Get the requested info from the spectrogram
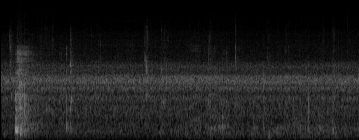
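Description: Close-up chewing and crunching of small whole crabs. A sharp crunch comes about half a second in, then scattered crackles over a steady hiss.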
